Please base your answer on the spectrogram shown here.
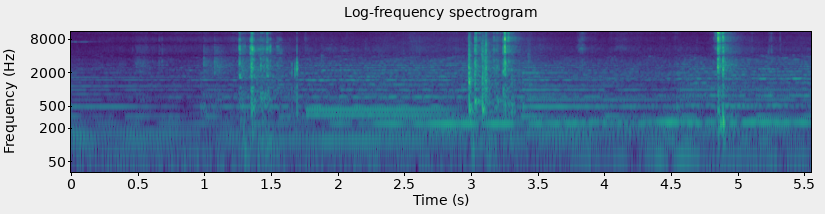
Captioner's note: phone clicks in receiver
